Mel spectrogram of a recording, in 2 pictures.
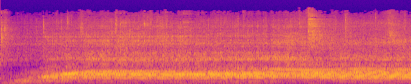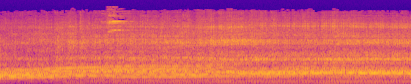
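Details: Mercedes Electric Drive with a Tesla-sourced electric motor, driving away from the lot. A clear tonal whine rises as the car pulls away and holds steady while cruising. Points to a worn reduction gearbox bearing.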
